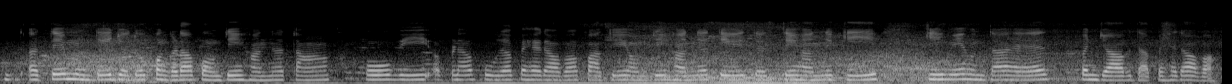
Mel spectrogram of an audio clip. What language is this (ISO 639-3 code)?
pan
